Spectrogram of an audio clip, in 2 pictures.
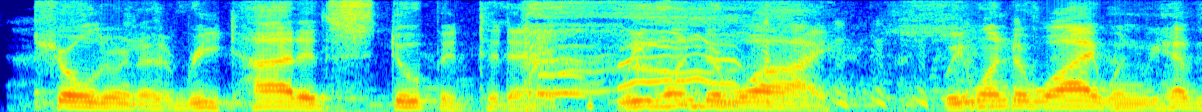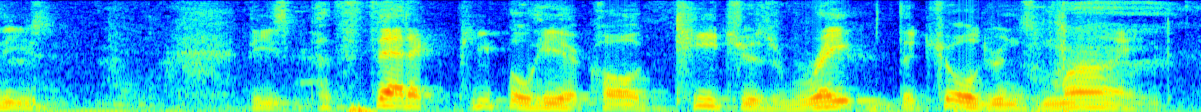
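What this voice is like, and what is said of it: New Hampshire accent. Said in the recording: “He's also from New Hampshire ... I love the spice that it gives him in his accent too. Just a little bit of the, you know, homespun spice.”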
